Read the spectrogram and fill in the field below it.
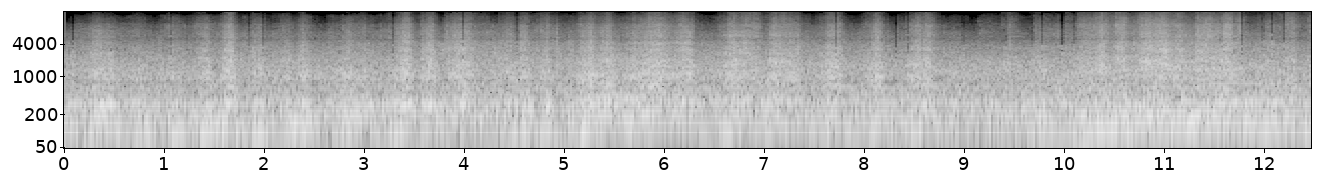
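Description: A large crowd cheers in a big echoing arena.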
